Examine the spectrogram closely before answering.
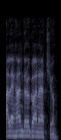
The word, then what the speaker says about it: Alejandro Garnacho: Alejandro Garnacho. What's the latest there? You said that brilliantly. Say that again. Alejandro Garnacho.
